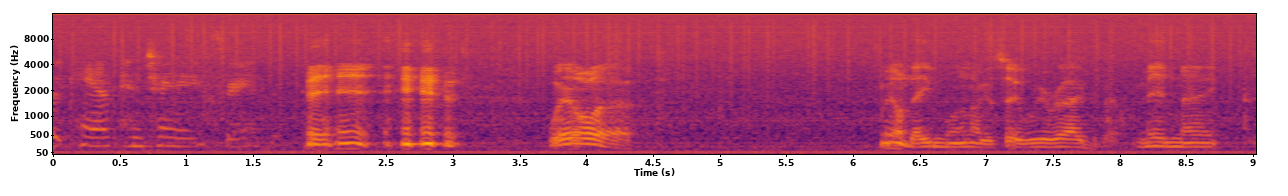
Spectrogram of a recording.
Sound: laughs

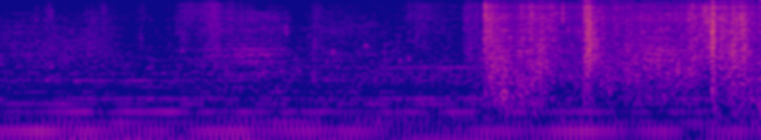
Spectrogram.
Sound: person breathing

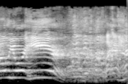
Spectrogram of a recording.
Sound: audience laughing

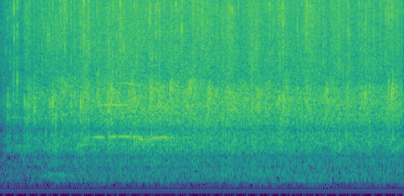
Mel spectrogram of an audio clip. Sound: audience applauding

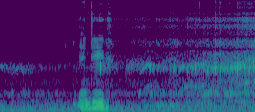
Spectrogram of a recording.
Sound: cheers and Applause

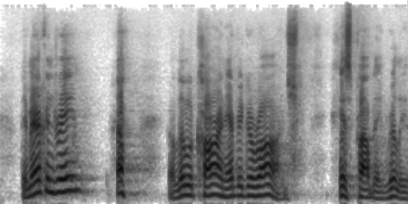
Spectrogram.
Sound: chuckles

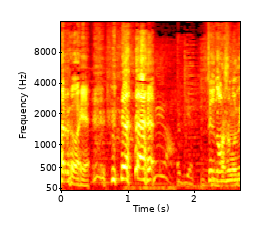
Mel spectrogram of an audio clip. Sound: laugh

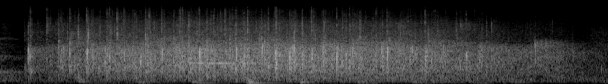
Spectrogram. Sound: applause

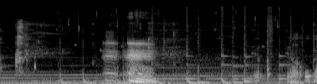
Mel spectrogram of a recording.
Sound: clears his throat

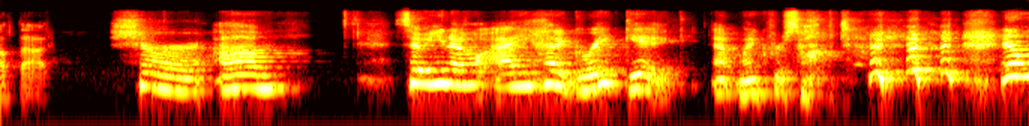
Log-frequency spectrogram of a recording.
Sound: chuckles

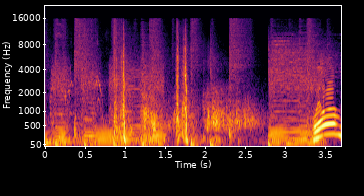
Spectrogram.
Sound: gunshots

